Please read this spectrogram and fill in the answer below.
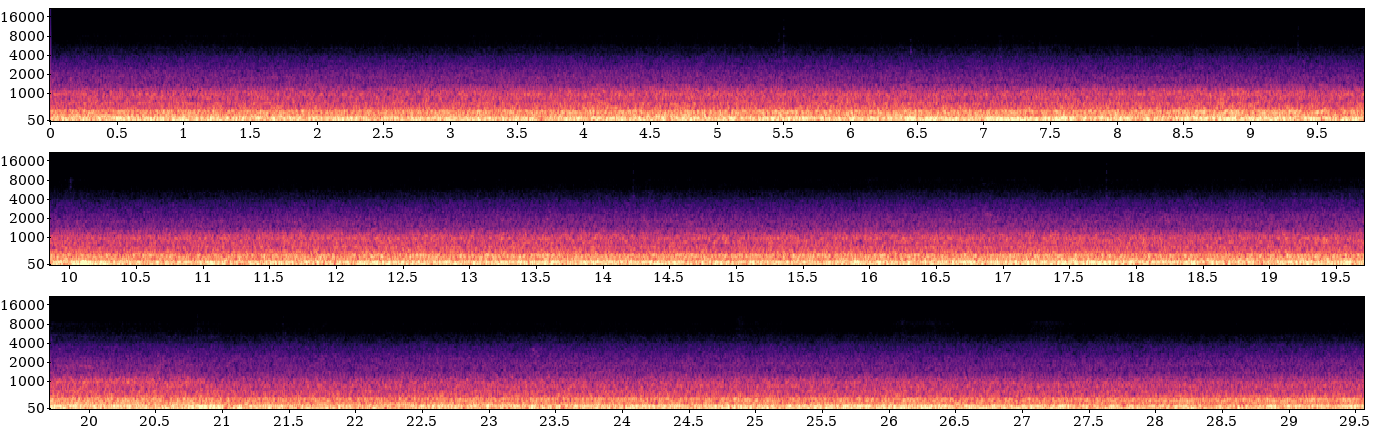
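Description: Car driving steadily at cruising speed, heard from inside the cabin: a constant low rumble of tyres, road and engine with a faint steady hum, without change.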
